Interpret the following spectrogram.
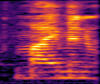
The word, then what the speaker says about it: Myman: Myman rhymes with Ryman.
